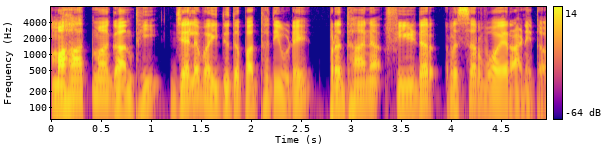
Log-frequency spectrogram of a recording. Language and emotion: Malayalam, neutral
